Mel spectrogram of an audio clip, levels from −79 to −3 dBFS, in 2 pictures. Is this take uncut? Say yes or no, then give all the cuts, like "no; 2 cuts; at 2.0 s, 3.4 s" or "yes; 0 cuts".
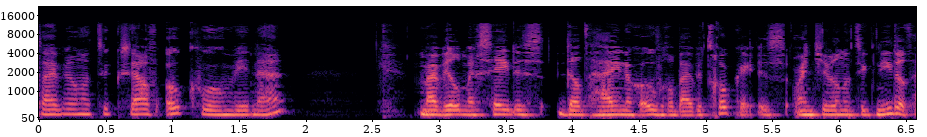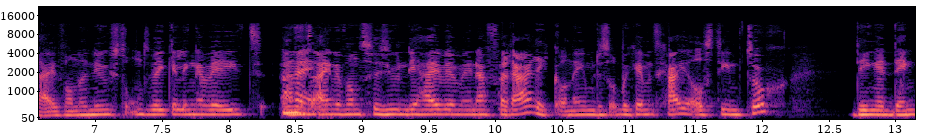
no; 1 cut; at 3.8 s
